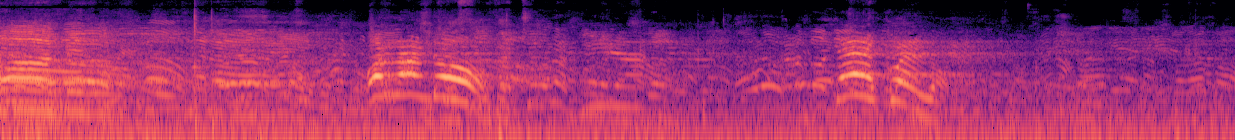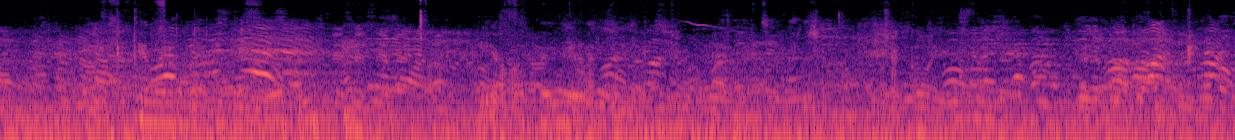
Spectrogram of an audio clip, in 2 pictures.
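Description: Young players shout to each other outdoors on an open pitch.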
